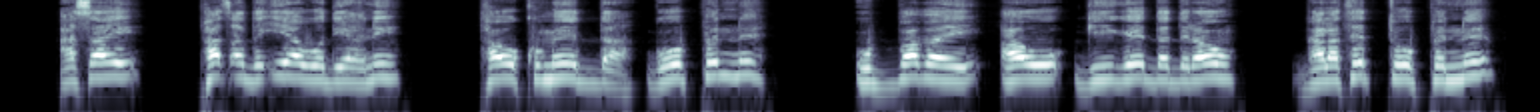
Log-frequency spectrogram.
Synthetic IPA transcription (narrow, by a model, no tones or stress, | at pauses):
ʔɐsɐj | pɐt͡sʼɐd̪ɛʔɪjaːwɔd̪ɪjaːnɪ | t̪ɐwkʊme̞ːd̪ːɐɡo̞ːpːɛnːɛ | ʊbːɐbɐjɐwɡiːɡe̞ːd̪ːɐd̪ɪɾɐw | ɡɐlɐt̪ɛt̪ːo̞ːpːɛnːɛ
